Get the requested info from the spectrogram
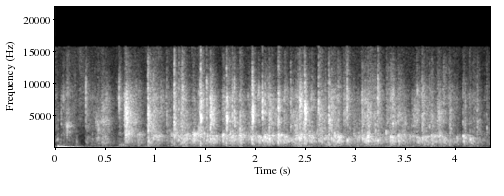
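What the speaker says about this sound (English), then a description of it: "give a big round of applause to this great team for all the work that they did" Applause from a press-conference audience celebrating a dental hygiene degree program team, a dense burst of clapping from many people that holds steady for several seconds.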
